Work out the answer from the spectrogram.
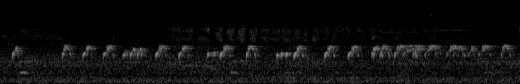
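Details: European bee-eater calling with a run of short, rolling, purring notes, spaced at first and then speeding into a continuous chattering series toward the end, with faint higher twitters of other birds behind.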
